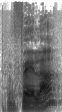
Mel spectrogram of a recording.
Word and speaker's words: vela: En español pronunciamos la B y la B igual. They're the same. Vela, no. Vela. No uses los dientes.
